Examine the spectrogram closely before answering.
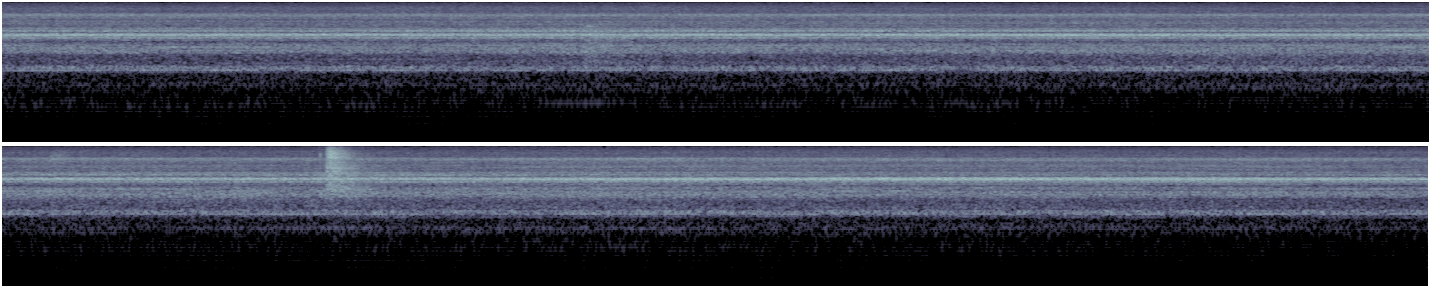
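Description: Steady hiss of background machine noise with two thin, steady whining tones, and one light tick about nine seconds in.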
